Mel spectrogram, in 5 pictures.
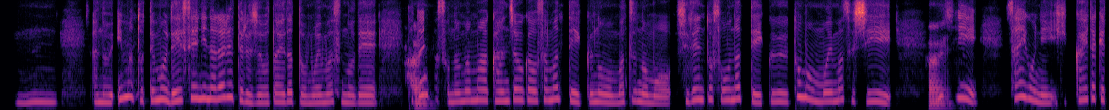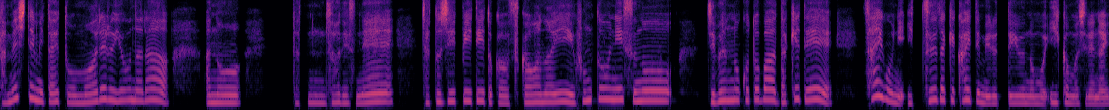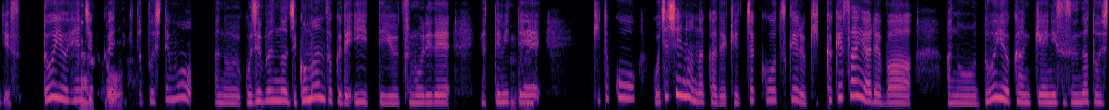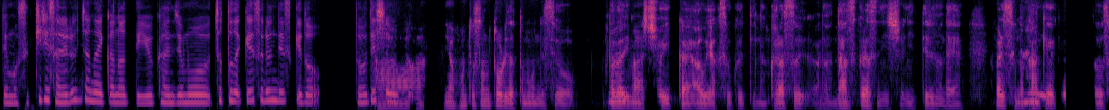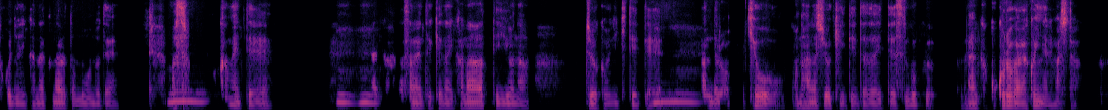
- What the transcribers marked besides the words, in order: none
- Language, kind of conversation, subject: Japanese, advice, 冷めた関係をどう戻すか悩んでいる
